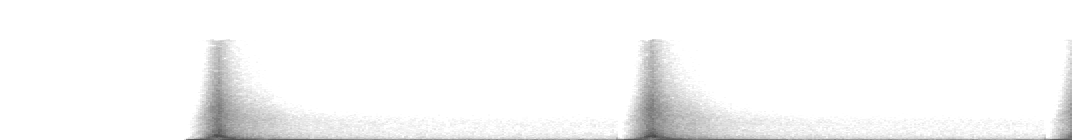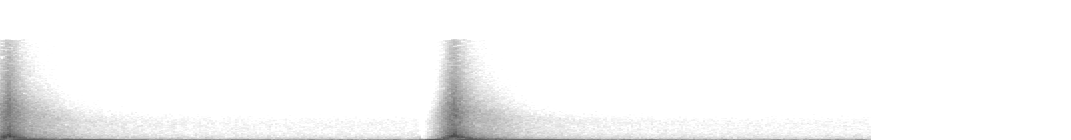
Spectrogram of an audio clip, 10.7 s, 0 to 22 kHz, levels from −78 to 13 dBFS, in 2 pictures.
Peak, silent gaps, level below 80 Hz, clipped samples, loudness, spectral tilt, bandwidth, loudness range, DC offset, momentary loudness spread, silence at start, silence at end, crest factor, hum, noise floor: -4 dBFS; none; -42 dBFS; under 0.1%; -25 LUFS; -4 dB/octave; 16 kHz; 3 LU; under 0.1%; 26 LU; 0.95 s; 1.05 s; 20 dB; none; -76 dBFS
